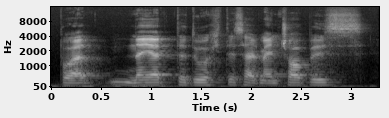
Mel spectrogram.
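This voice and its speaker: A man's voice: medium pitch, level tone, takes it slowly, sharp tone, echoey room. A man in his thirties with an Austrian German accent tinged by American English, talking easily as a guest, often repeating words and laughing. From Austria and the USA. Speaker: guest, visual artist. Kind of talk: relaxed interview conversation.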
